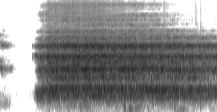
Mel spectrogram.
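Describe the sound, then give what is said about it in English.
A deep cleansing breath out during a guided breathing exercise, emptying all the air: one long, steady, airy exhale that begins after a short silence and holds its loudness for about two seconds, heard alone. “we're going to do three cleansing breaths to start. Begin by breathing out all your air.”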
